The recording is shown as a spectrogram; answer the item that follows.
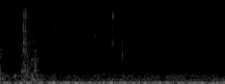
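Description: A few soft clicks and crackles of a wax melt tile being handled and taken from its packaging.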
